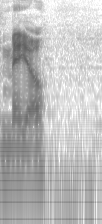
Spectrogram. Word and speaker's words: Mayo: too I pretty much to say as Mayo as in the condiment um what do we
